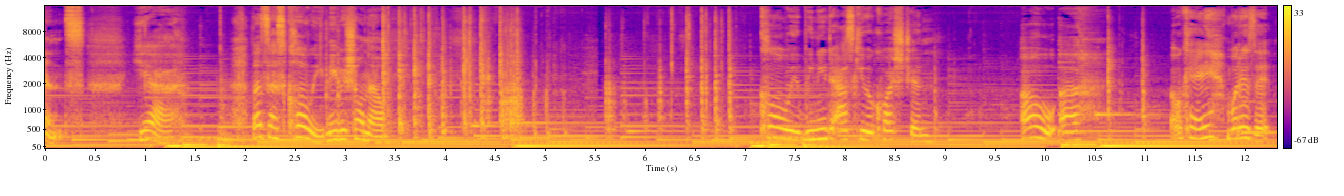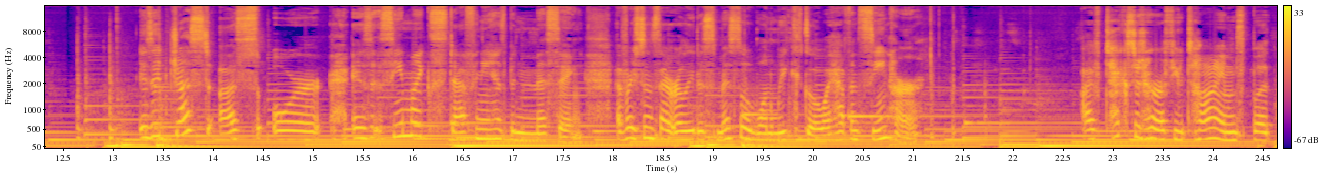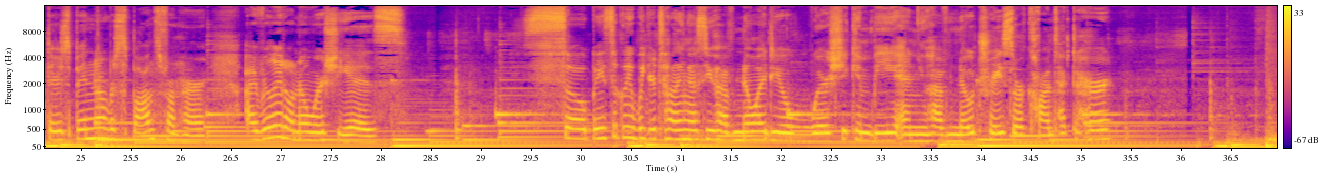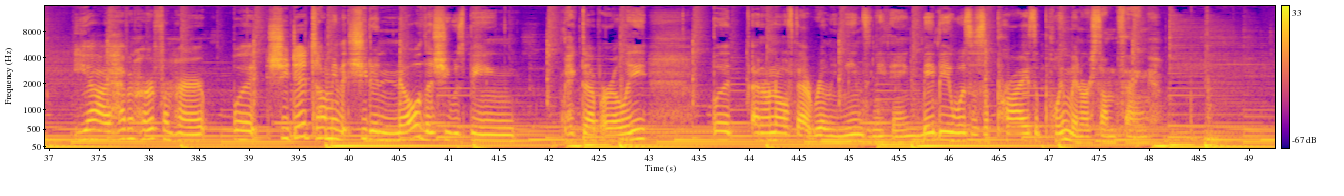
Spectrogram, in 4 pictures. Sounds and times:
Speech: 0:00.0 - 0:01.4, 0:02.0 - 0:03.5, 0:07.2 - 0:08.9, 0:09.8 - 0:10.5, 0:11.3 - 0:12.2, 0:13.3 - 0:21.1, 0:22.7 - 0:28.2, 0:29.4 - 0:35.3, 0:37.3 - 0:43.0, 0:43.6 - 0:48.1
Music: 0:00.0 - 0:49.2.

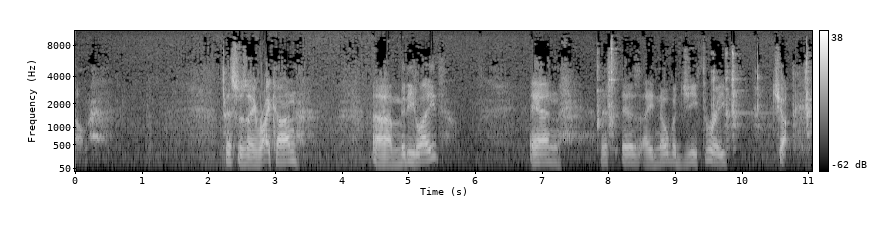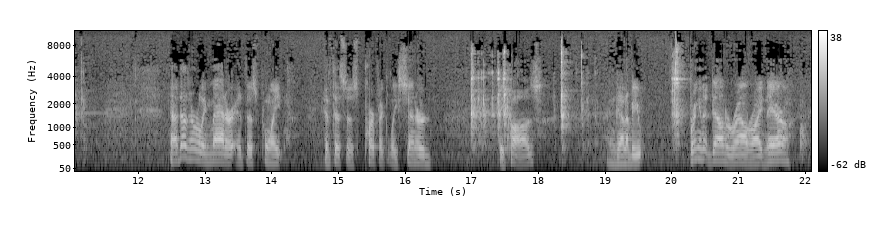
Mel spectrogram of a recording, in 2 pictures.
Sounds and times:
Speech: 0:00.0 - 0:00.3, 0:02.2 - 0:03.5, 0:04.4 - 0:05.7, 0:06.8 - 0:09.8, 0:10.5 - 0:10.9, 0:12.5 - 0:16.4, 0:17.4 - 0:18.1, 0:19.0 - 0:19.6, 0:20.2 - 0:21.9
Tools: 0:09.5 - 0:11.3, 0:17.0 - 0:19.0, 0:20.0 - 0:20.3.

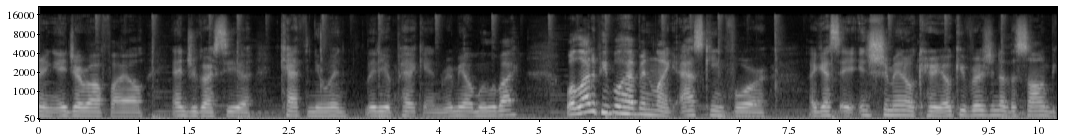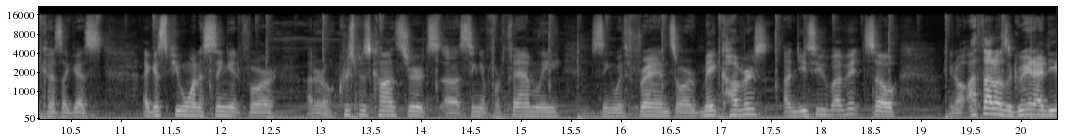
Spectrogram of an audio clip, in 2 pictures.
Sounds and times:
Music: 0:00.0 - 0:20.3
Speech: 0:00.0 - 0:20.3.

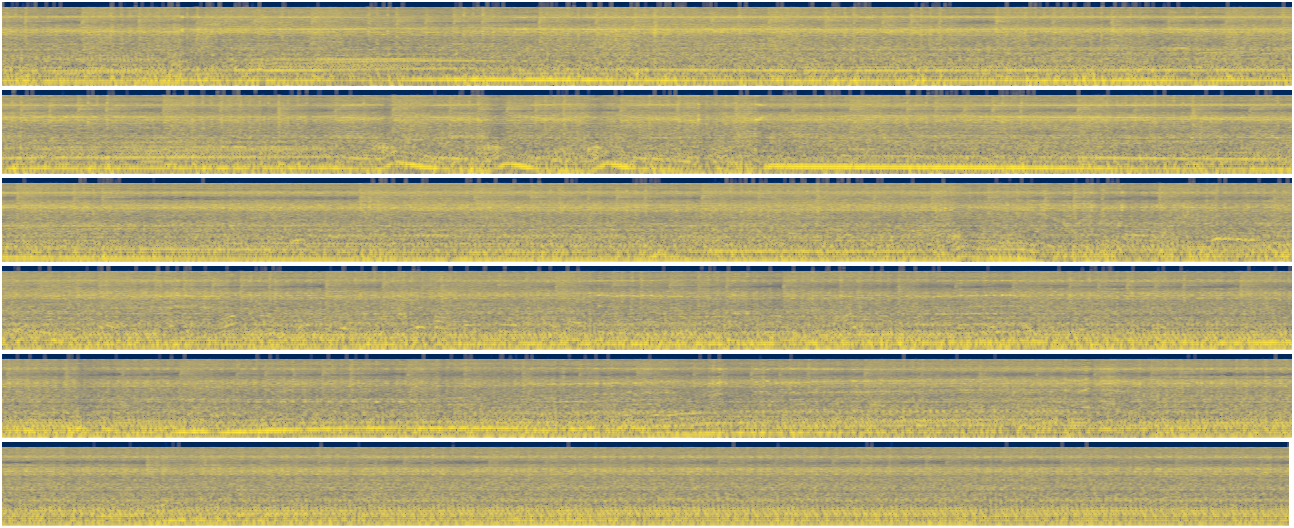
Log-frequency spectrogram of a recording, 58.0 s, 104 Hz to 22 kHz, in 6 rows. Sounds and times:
Race car, auto racing: 0:00.0 - 0:58.0.

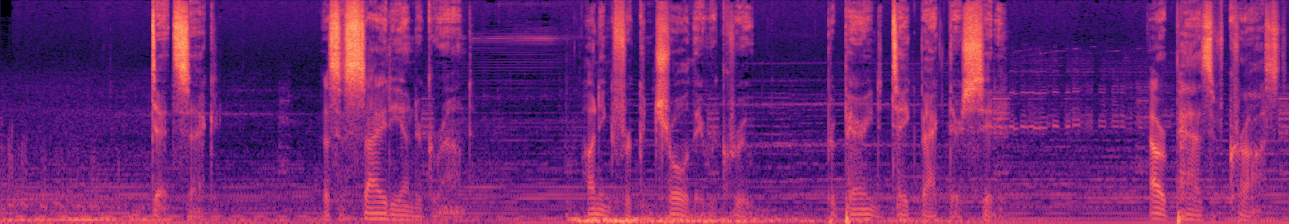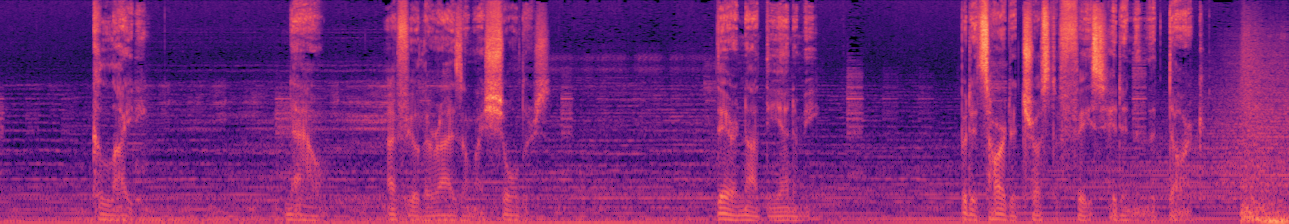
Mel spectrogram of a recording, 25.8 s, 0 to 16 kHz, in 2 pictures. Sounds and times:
Music: 0:00.0 - 0:25.7
Speech: 0:01.5 - 0:02.2, 0:03.2 - 0:04.8, 0:05.7 - 0:07.6, 0:08.3 - 0:10.2, 0:11.5 - 0:12.9, 0:13.8 - 0:14.4, 0:15.7 - 0:16.2, 0:16.8 - 0:18.4, 0:20.0 - 0:21.1, 0:22.5 - 0:25.0.

